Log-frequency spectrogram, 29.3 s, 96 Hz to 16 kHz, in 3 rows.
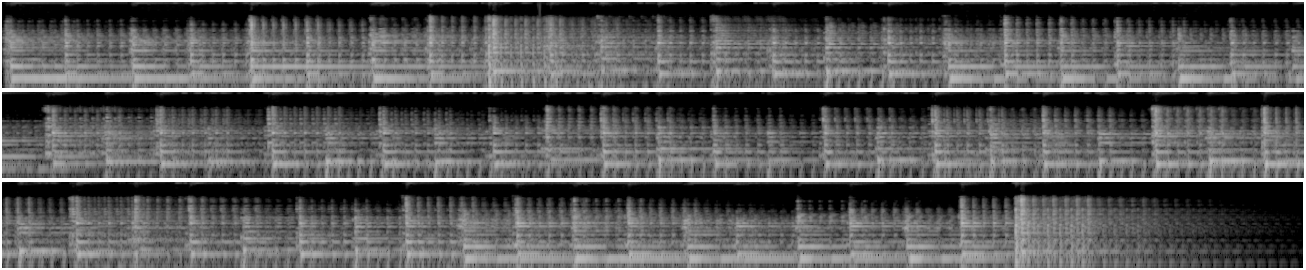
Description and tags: lacky box 1
Recorded from a little 'lacky box' I made from a cardboard box and a few elastic bands.
elastic, home-made, riff, toys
